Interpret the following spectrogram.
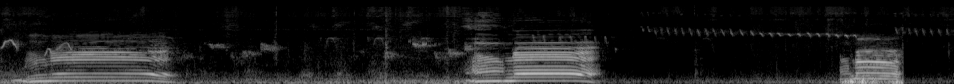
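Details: Cattle calling its companions back home to the pen: three deep, steady, harmonic moos, the first two about one and a half seconds long, the last shorter, with a rapid high bird trill in between.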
